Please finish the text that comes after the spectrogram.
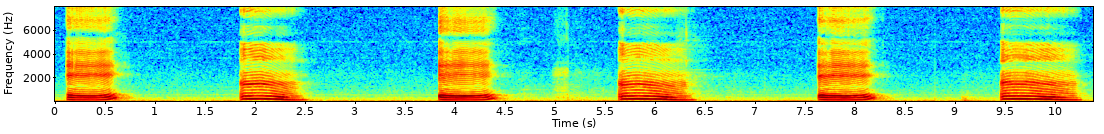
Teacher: Nasal vowel un. The lips are stretched and the mouth is almost closed. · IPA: [ɛ̃]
